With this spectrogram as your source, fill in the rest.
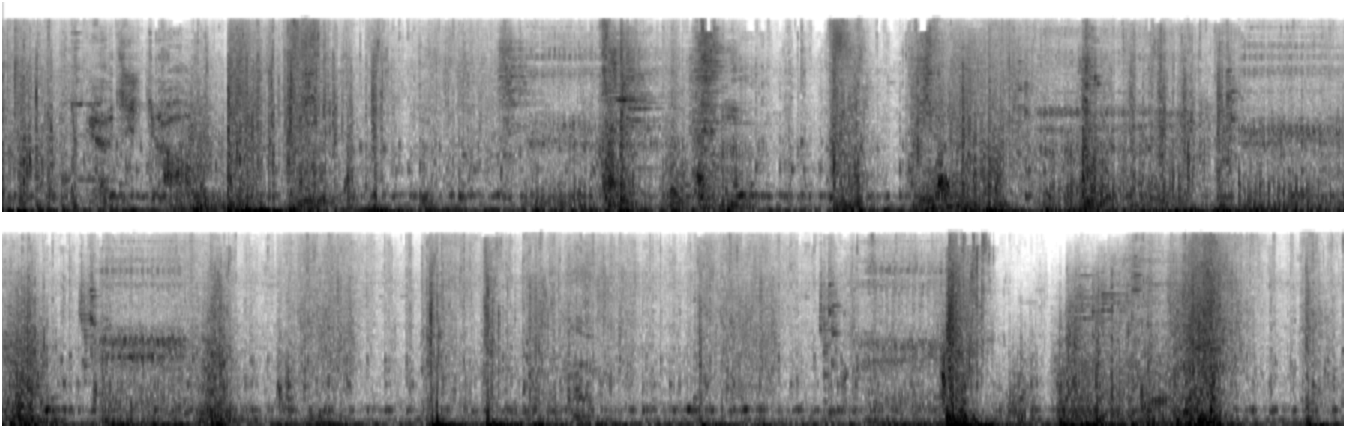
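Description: Weapons clash and strike in a fight, with sharp repeated hits.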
